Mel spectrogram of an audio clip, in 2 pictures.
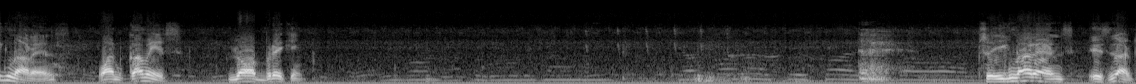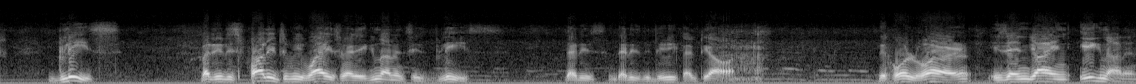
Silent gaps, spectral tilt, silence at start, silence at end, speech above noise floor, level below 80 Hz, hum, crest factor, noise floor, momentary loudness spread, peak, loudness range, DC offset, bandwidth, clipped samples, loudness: none; -7.5 dB/octave; 0 s; 0 s; 20 dB; -36 dBFS; none; 16 dB; -34 dBFS; 24 LU; -2 dBFS; 18 LU; under 0.1%; 13.5 kHz; under 0.1%; -15 LUFS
